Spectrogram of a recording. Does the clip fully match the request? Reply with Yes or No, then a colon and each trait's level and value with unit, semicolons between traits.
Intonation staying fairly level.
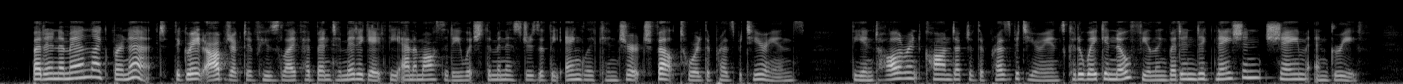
No: average, 3.3 semitones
